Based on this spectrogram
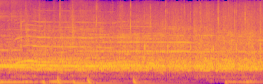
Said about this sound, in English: Applause, my bad.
